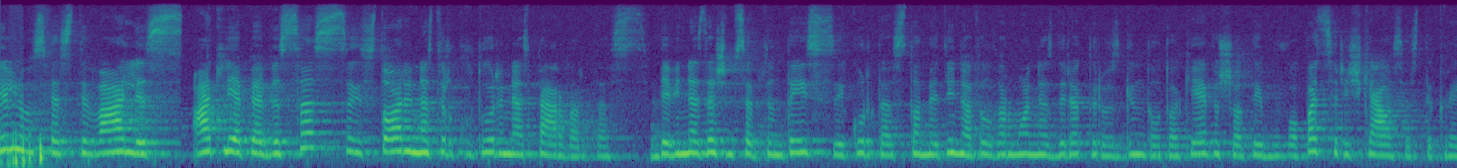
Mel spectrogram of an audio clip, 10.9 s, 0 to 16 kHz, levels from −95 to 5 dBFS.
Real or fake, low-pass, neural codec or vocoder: real; 14.4 kHz; none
